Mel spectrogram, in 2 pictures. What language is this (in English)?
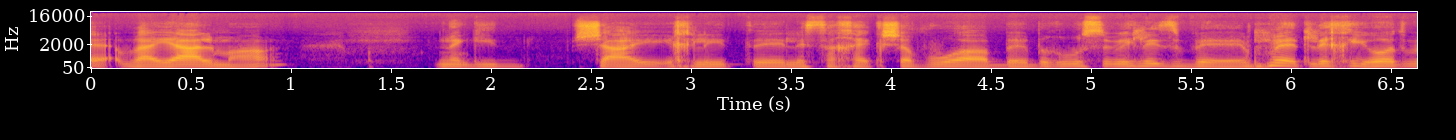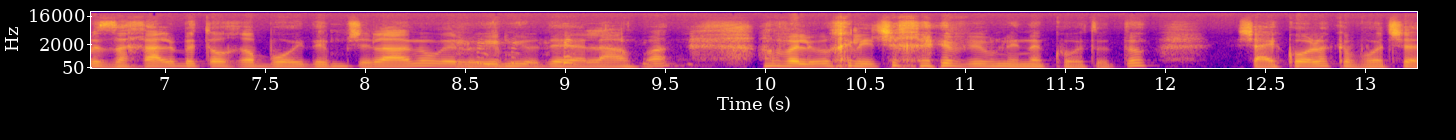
Hebrew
